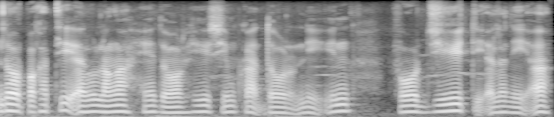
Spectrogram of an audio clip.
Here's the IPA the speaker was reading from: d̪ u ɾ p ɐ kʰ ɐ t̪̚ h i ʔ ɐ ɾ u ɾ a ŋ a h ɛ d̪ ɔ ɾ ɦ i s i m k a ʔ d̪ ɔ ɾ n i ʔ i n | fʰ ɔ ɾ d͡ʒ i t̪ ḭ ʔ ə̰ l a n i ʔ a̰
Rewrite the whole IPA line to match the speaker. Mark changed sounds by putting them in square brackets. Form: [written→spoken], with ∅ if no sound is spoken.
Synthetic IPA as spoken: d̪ [u→ɔ] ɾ p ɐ kʰ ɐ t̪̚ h i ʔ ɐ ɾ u [ɾ→l] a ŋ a h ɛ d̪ ɔ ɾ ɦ i s i m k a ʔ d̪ ɔ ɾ n i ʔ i n | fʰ ɔ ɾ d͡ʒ i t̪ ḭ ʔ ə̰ l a n i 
